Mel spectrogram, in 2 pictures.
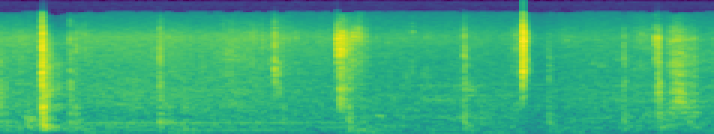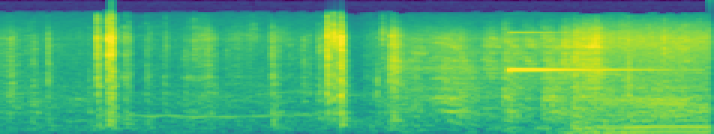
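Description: Knocks and clicks of getting into a car and handling the key, then about six seconds in the car's engine is started with the ignition key and settles into a steady idle. A steady high dashboard warning tone sounds along with it.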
